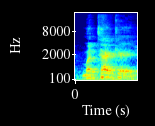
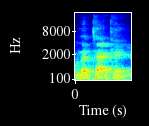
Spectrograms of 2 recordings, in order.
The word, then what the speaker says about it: Meteke: It's called Meteke. Meteke. Yeah. Meteke.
